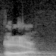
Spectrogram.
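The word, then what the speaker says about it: heir: next word you say air that H is silent h e i r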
